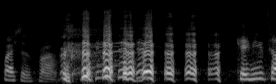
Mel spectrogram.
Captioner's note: both laughing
